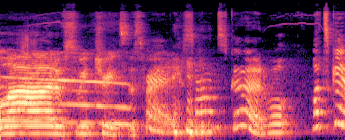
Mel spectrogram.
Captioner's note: chuckles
